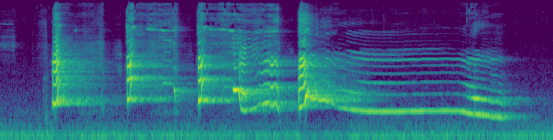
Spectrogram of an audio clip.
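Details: Cavalier King Charles Spaniel in its cage at bedtime, wanting out and half yawning while whining; loud, high whimpers in quick succession ending in a long, howl-like whine that glides steadily downward.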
